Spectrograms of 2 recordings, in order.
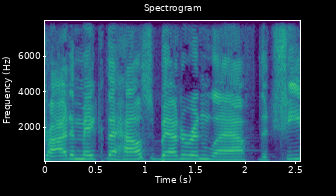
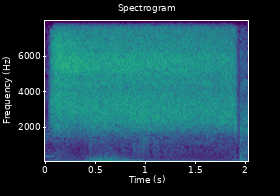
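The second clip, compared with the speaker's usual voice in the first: unvoiced shhh of the tap; imitated water hiss. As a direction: breathe out a sink's shhh. Imitating the kitchen water sound.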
